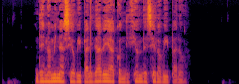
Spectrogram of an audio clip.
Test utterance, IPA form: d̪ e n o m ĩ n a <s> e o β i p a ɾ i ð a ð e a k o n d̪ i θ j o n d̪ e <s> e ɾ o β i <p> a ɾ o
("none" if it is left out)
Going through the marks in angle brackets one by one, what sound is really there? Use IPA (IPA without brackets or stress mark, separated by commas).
s, s, p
